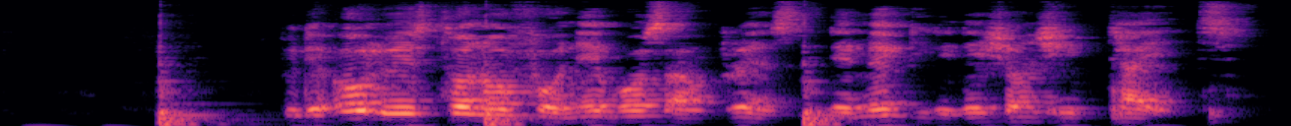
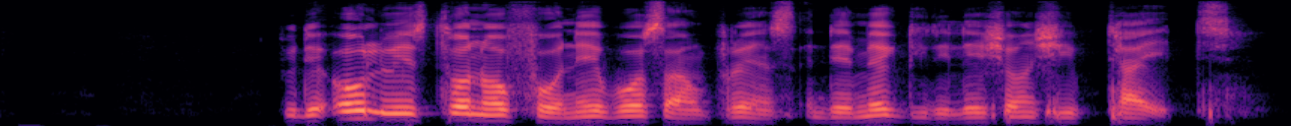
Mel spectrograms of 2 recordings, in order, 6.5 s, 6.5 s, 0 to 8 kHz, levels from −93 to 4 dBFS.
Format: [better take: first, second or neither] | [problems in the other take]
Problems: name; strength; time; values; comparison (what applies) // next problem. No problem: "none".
second | noise reduction (classical method WPE with log-MMSE)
